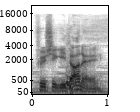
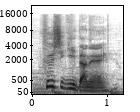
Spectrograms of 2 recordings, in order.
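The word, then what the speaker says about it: フシギダネ: the first opening arubensha the taha sound from tane becomes a da sound because of a japanese language quirk known as sequential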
